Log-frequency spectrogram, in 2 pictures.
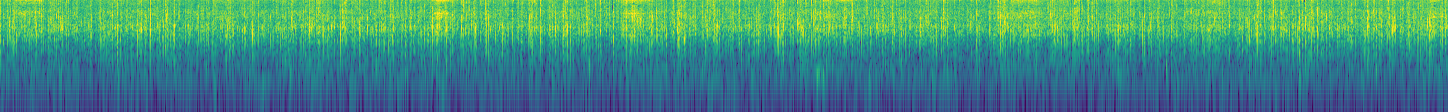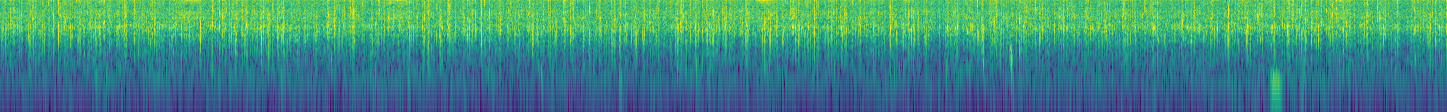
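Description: Steady rain falling, an even hiss with no letting up, with a single brief low thump near the end.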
